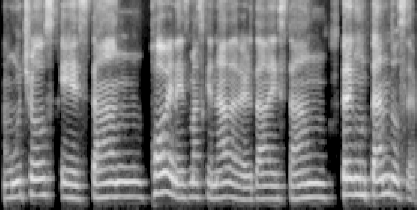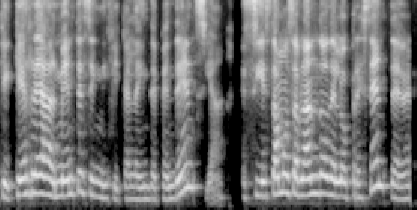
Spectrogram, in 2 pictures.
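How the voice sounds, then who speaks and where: A woman's voice: mid-range voice, darkish tone. A woman from New York, a history professor, giving interview answers in a conversational way, often tagging her points with a question. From New York, USA. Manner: conversational, tags statements with questions.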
